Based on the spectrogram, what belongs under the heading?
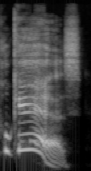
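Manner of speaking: very high, careless shrug; dismissive quoted retort. Retold or imitated. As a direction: fling it away high, then drop. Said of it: "I was like".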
